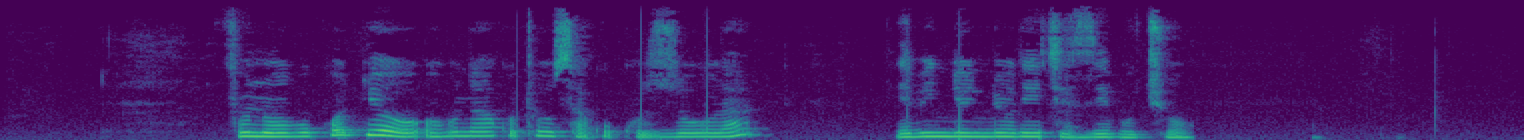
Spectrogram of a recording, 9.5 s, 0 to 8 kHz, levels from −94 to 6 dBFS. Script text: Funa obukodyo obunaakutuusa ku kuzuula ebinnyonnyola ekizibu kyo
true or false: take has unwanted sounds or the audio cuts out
false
